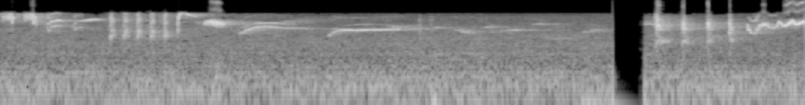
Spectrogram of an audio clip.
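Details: Champion pied bushchat tutoring song: an opening burst of rapid ticking rattles, then several long, smooth rising-and-falling whistles, a short gap, and renewed sharp high clicks and chirps.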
